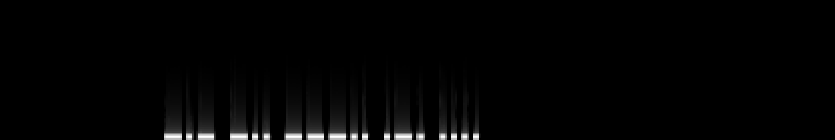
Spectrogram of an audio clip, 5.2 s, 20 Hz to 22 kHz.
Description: Morse code, heard as a keyed tone, about 36 wpm, 700 Hz. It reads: KD8RH
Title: USA Call Signs - 5 Characters - Repeated 2x - 35wpm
